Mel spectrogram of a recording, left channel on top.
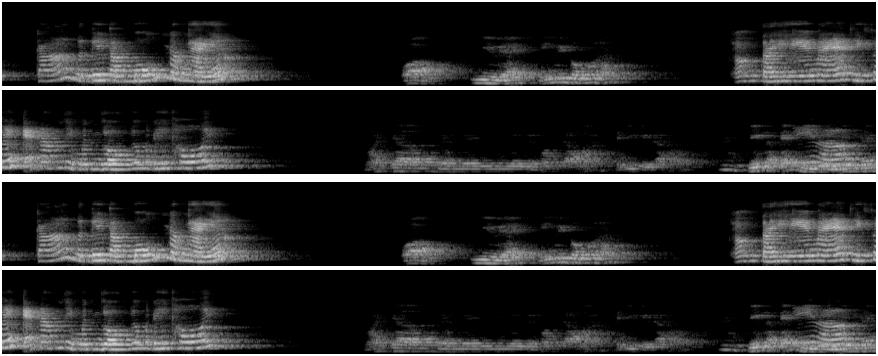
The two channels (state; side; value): normal; both; correlation 0.94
